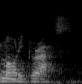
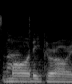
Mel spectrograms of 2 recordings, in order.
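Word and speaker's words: Mardi Gras: I called it Marty Grass. Turns out that's not the pronunciation. Mardigra is the right term.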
